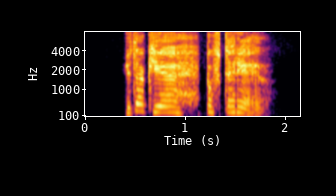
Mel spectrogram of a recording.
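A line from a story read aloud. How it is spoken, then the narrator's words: Matter-of-fact tone. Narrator (Russian): будничным тоном продолжил Струмс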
